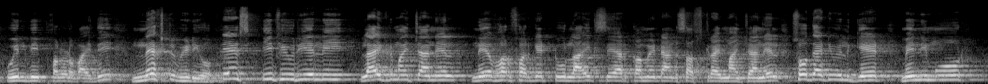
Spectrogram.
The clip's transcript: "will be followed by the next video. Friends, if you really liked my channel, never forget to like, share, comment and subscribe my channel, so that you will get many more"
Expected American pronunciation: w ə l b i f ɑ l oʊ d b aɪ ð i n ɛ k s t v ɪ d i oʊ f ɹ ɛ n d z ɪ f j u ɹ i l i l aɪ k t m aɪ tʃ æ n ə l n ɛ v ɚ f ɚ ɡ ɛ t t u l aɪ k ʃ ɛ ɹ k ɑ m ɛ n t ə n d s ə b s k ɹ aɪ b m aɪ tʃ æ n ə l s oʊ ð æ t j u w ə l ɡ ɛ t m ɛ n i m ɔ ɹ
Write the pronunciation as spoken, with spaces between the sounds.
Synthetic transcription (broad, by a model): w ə l b i p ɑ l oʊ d b aɪ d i n ɛ k s t b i d i oʊ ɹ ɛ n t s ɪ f j u ɹ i l i l aɪ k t m aɪ tʃ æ n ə l n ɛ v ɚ p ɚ ɡ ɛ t t u l aɪ k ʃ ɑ ɹ k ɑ m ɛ n t ə n d s ə b s k ɹ aɪ b m aɪ tʃ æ n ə l s oʊ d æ t j u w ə l ɡ ɛ t m ɛ n i m ɔ ɹ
